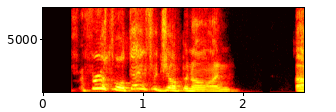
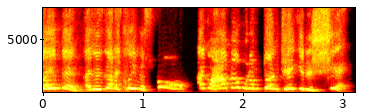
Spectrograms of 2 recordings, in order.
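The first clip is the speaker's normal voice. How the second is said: exasperated; 11 semitones higher, 4 dB louder than usual. Retold or imitated. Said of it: "So I go".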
